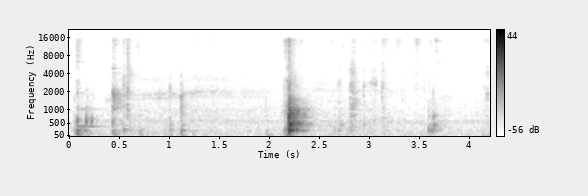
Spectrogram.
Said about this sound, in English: I'm going to slice up my washed veggies, into sizes like maybe that big.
